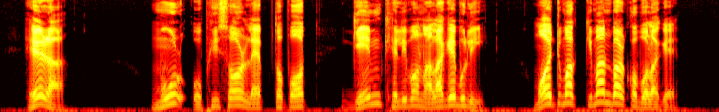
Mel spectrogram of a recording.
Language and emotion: Assamese, angry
